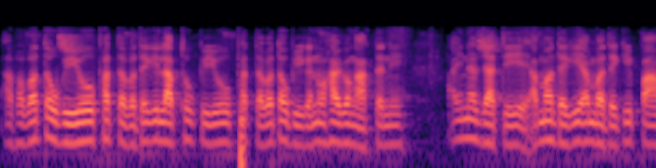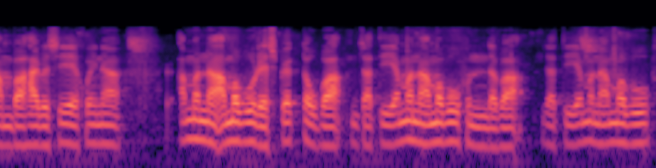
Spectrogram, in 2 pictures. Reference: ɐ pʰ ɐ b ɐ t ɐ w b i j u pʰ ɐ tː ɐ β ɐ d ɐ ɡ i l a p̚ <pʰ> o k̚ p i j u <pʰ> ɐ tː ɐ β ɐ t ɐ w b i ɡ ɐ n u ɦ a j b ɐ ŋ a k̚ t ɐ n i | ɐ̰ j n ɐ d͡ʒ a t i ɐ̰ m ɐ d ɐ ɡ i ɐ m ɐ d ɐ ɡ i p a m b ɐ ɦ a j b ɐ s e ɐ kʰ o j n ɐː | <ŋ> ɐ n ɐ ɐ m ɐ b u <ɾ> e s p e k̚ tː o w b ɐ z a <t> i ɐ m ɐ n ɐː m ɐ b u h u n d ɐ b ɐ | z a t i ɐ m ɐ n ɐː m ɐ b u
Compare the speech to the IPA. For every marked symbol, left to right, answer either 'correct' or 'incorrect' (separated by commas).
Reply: incorrect, correct, incorrect, correct, correct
